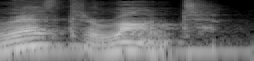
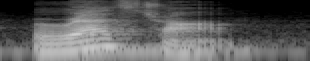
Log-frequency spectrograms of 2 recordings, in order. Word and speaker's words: restaurant: 还有就是餐馆这个词啊，餐馆这个词我们可以读得轻巧一点，就是把最后那个 T 呢读得轻一点啊，不要读成 restaurant, 那就很难听的，就是 restaurant OK。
